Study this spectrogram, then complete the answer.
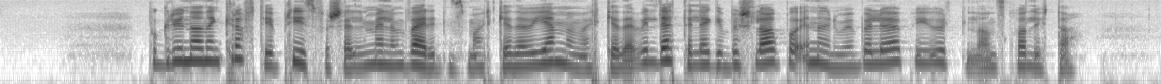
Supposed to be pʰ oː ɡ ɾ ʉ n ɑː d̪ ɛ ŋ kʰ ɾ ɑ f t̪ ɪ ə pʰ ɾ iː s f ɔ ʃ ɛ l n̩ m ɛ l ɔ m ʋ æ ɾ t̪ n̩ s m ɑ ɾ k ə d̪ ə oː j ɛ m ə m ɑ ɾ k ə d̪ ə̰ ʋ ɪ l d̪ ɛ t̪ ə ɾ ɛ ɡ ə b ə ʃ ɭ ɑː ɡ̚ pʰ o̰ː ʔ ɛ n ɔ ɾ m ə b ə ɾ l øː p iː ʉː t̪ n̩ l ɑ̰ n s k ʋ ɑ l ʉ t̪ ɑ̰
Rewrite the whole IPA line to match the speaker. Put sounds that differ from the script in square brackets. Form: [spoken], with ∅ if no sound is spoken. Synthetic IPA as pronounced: pʰ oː ɡ ɾ ʉ n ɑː d̪ ɛ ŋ kʰ ɾ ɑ f t̪ ɪ ə pʰ ɾ iː s f ɔ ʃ ɛ l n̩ m ɛ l ɔ m ʋ æ ɾ [d̪] n̩ s m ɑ ɾ k ə d̪ ə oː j ɛ m ə m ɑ ɾ k ə d̪ ə̰ ʋ ɪ l d̪ ɛ t̪ ə [l] ɛ ɡ ə b ə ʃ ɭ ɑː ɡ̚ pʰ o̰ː ʔ ɛ n ɔ ɾ m ə b ə [∅] l øː p iː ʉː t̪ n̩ l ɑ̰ n s k ʋ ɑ l ʉ t̪ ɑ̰

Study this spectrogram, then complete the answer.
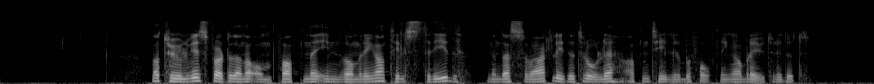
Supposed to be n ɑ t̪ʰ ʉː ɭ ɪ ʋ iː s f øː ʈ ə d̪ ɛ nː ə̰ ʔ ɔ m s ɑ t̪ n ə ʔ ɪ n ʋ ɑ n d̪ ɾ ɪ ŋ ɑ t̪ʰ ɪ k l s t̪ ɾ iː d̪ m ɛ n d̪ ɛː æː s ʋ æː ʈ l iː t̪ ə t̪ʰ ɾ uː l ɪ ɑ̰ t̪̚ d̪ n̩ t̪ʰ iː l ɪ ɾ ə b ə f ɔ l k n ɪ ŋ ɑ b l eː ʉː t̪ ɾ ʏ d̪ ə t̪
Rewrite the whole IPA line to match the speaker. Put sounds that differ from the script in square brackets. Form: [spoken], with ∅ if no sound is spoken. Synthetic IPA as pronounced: n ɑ t̪ʰ ʉː ɭ ɪ ʋ iː s f øː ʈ ə d̪ ɛ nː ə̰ ʔ ɔ m [f] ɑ t̪ n ə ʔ ɪ n ʋ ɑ n d̪ ɾ ɪ ŋ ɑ t̪ʰ ɪ [∅] l s t̪ ɾ iː d̪ m ɛ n d̪ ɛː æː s ʋ æː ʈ l iː t̪ ə t̪ʰ ɾ uː l ɪ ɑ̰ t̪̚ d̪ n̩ t̪ʰ iː l ɪ ɾ ə b ə f ɔ l k n ɪ ŋ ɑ b l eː ʉː t̪ ɾ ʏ d̪ ə t̪

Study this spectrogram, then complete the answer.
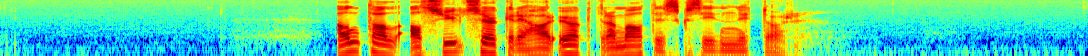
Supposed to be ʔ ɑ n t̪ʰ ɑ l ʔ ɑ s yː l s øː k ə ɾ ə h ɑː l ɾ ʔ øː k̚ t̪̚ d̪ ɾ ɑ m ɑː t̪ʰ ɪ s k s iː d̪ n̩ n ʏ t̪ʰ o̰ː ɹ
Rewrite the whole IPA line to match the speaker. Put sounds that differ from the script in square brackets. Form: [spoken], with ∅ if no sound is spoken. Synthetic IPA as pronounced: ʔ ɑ n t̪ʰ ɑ l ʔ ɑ s yː l s øː k ə ɾ ə h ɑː [∅] ɾ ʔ øː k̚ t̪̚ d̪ ɾ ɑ m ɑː [t̪] ɪ s k s iː d̪ n̩ n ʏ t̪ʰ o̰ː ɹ

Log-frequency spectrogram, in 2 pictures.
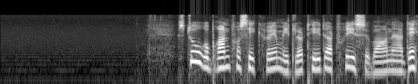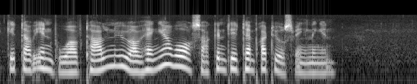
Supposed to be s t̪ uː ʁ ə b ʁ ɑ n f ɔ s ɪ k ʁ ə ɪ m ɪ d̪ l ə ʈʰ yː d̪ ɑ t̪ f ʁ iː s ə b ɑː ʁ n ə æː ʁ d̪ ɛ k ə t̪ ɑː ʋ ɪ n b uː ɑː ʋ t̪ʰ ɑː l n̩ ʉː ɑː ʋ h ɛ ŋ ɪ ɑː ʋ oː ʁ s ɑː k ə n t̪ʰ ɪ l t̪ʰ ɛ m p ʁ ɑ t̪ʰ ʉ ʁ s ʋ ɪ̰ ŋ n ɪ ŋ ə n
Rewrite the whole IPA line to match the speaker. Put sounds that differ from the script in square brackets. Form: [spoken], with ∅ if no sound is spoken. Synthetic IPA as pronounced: s t̪ uː ʁ ə b ʁ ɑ n f ɔ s ɪ k ʁ ə ɪ m ɪ d̪ l ə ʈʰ [iː] d̪ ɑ t̪ f ʁ iː s ə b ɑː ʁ n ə æː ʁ d̪ ɛ k ə t̪ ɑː ʋ ɪ n b uː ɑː ʋ t̪ʰ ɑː l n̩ ʉː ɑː ʋ h ɛ ŋ ɪ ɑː ʋ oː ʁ s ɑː k ə n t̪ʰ ɪ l t̪ʰ ɛ m p ʁ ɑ t̪ʰ [ʉː] ʁ s ʋ ɪ̰ ŋ n ɪ ŋ ə n

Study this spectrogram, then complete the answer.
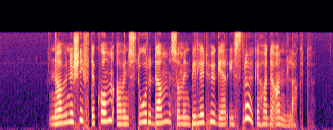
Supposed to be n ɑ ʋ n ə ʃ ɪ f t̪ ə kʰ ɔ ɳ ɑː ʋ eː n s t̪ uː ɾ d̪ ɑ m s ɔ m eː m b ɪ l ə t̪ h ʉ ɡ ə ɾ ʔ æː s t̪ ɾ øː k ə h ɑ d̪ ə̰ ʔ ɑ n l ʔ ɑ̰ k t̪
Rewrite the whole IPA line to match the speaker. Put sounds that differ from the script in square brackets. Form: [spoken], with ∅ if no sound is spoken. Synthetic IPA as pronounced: n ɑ ʋ n ə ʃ ɪ f t̪ ə kʰ ɔ [m] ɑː ʋ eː n s t̪ uː ɾ d̪ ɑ m s ɔ m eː [n] b ɪ l ə [d̪] h ʉ ɡ ə ɾ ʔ [iː] s t̪ ɾ øː k ə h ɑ d̪ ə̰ ʔ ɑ n l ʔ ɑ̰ k t̪

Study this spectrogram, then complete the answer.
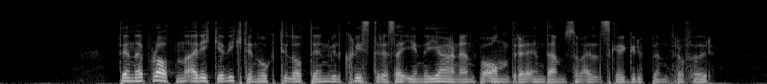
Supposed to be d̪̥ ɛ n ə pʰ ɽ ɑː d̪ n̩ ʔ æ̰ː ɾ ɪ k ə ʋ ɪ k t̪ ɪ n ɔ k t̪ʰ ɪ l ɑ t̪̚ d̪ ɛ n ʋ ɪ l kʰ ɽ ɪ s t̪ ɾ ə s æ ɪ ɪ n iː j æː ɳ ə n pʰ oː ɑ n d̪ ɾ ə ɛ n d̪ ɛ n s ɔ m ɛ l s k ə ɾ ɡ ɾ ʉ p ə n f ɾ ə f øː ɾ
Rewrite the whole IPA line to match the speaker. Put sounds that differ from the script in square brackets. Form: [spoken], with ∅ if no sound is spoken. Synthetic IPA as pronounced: d̪̥ ɛ n ə pʰ ɽ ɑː [t̪] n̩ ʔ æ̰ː ɾ ɪ k ə ʋ ɪ k t̪ ɪ n ɔ k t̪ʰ ɪ l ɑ t̪̚ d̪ ɛ n ʋ ɪ l kʰ ɽ ɪ s t̪ ɾ ə s æ ɪ ɪ n iː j æː ɳ ə n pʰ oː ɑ n d̪ ɾ ə ɛ n d̪ ɛ [m] s ɔ m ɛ l s k ə ɾ ɡ ɾ ʉ p ə n f ɾ [ɑ] f øː ɾ

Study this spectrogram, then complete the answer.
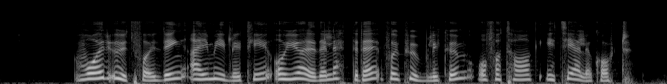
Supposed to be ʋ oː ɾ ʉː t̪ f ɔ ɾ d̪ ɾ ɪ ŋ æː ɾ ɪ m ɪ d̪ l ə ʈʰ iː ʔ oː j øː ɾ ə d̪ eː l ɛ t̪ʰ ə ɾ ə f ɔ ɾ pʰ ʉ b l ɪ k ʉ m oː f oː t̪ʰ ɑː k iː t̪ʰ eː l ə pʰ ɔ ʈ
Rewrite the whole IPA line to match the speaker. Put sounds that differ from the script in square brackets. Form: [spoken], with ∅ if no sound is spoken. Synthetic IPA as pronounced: ʋ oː ɾ ʉː t̪ f ɔ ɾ d̪ ɾ ɪ ŋ æː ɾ ɪ m ɪ d̪ l ə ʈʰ iː ʔ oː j øː ɾ ə d̪ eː l ɛ [t̪] ə ɾ ə f ɔ ɾ pʰ ʉ b l ɪ k ʉ m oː f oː t̪ʰ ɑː k iː t̪ʰ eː l ə [kʰ] ɔ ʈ

